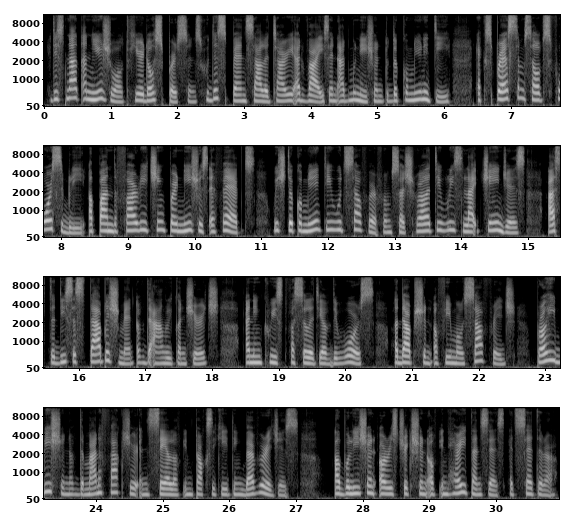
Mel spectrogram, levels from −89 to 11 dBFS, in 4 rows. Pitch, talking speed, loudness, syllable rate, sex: 225 Hz, 130 wpm, -21 LUFS, 5.2 syllables/s, female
